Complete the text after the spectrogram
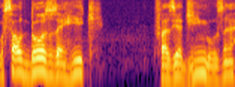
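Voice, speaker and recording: The voice has a dark, mellow tone at a moderate pace. The recording is very clean, dry and close, with a silent background and no echo. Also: man. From Paraíba Valley, São Paulo state (Lorena). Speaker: radio and TV announcer and presenter. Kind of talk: interview conversation. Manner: animated.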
